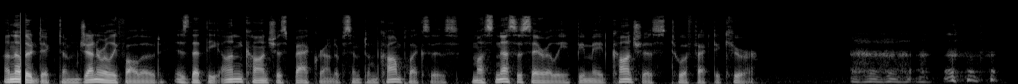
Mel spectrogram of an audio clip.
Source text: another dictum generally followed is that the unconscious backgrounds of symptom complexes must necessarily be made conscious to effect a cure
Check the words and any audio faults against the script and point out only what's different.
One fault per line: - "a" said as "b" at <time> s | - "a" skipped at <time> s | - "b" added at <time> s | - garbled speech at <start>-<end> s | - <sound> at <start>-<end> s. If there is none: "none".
- dropout at 0.2-0.3 s
- "backgrounds" said as "background" at 2.9 s
- laugh at 8.5-10.0 s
